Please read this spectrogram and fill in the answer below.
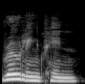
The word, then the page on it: rolling pin: British English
